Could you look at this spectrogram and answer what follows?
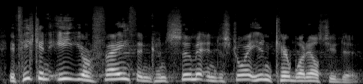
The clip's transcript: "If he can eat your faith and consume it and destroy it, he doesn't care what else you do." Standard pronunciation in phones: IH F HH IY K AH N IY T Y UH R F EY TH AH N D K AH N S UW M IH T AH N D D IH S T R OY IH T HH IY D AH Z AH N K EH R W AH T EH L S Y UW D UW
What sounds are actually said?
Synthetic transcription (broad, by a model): IH F HH IY K AH N IY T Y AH R F EY TH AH N K AH N S UW M IH T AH N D D IH S T R OY IH T HH IY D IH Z N K EH R W AH T EH L S Y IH D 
